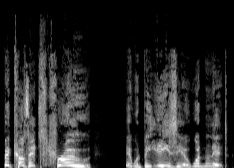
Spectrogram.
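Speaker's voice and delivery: high-pitched, loud furious rant; angry teen rant. A narrator's reading. Hurt son lists Toby's abuse to mum, furious and high. Josh's voice.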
